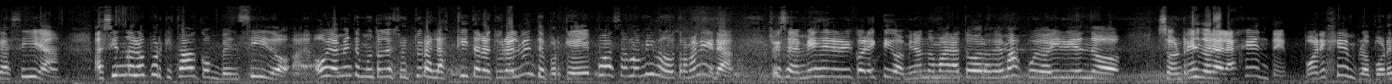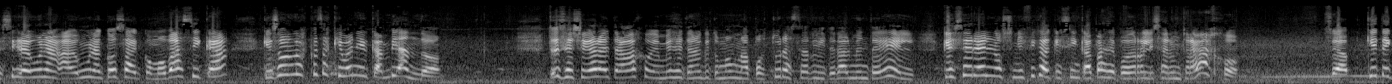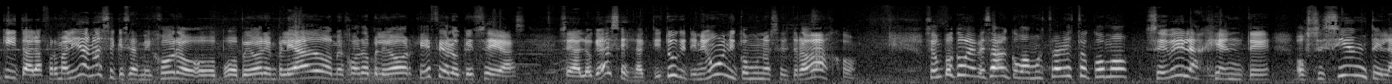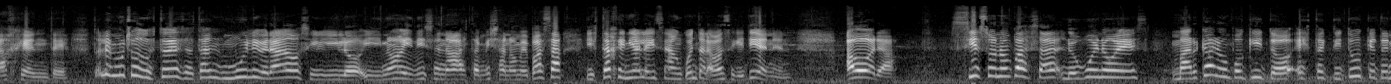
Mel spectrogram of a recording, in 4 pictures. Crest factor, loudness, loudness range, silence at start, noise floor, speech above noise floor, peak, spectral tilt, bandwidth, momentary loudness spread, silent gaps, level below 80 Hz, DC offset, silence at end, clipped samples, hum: 18 dB; -16 LUFS; 4 LU; 0 s; -43 dBFS; 25 dB; 0 dBFS; -1.5 dB/octave; 17 kHz; 10 LU; none; -52 dBFS; under 0.1%; 0 s; under 0.1%; none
